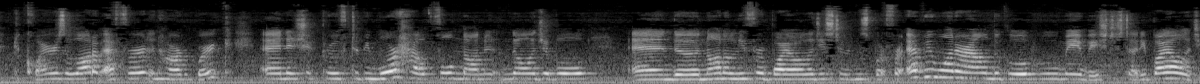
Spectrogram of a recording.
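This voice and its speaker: A woman with a high pitch talks at a moderate pace in a monotone, flat intonation, with noticeable background noise and audible room echo. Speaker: online biology teacher. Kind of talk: video lesson.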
